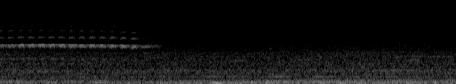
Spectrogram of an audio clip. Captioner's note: wildlife chirping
